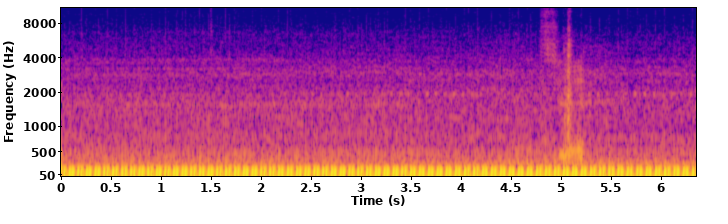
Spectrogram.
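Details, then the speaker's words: 2013 John Deere Gator RSX850i, about 300 hours, after replacing a seized clutch sleeve with an updated John Deere clutch and EPI clutch kit; steady low thrumming, engaging at about 2,000 rpm with no jerk where it used to be jerky: normal CVT engagement. "normally this thing was fairly jerky and i don't remember the exact rpms that it uh started moving at but uh we'll see what this does no jerk whatsoever and just about 2 000 rbms maybe a little more"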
